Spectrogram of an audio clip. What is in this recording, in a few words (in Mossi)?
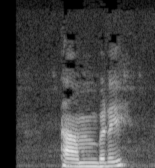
"tãmbre", moore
